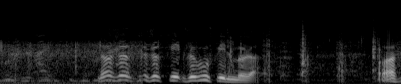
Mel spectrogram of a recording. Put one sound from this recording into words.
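A man calls out as he runs past.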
